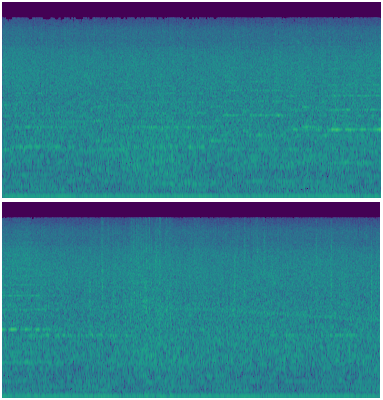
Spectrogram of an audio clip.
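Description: Wind rushes past an aircraft in flight.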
